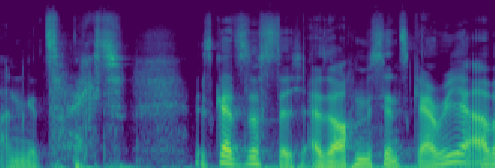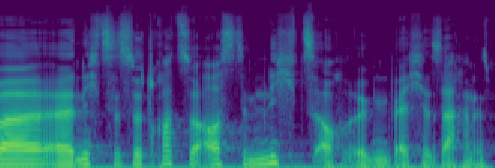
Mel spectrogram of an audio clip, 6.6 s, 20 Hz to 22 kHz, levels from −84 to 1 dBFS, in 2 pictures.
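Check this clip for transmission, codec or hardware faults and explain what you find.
One fault is present: mains hum. From 1.47 s to the end, a steady 50 Hz drone sits under the speech, roughly 15 dB below it. Power-line current leaks in through a ground loop or nearby transformer. A spectrogram shows an unbroken horizontal line at 50 Hz, and the waveform keeps a regular low ripple even between phrases.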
